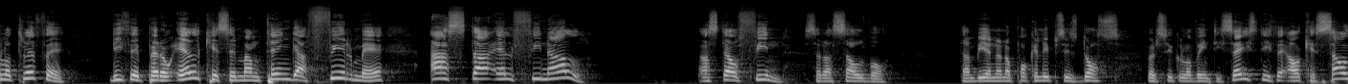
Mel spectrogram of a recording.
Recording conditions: live audience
